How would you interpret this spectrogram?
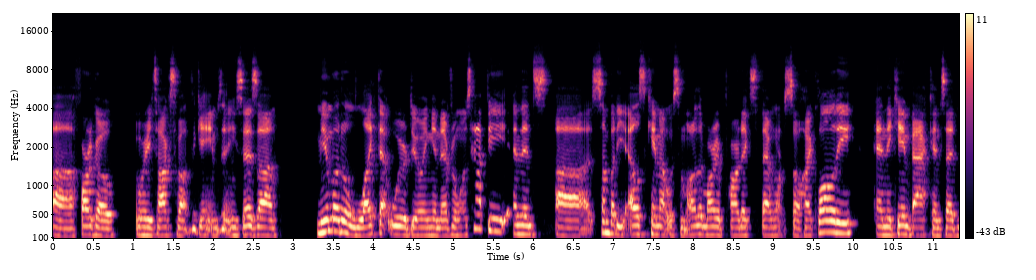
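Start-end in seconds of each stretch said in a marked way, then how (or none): none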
